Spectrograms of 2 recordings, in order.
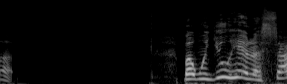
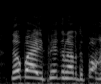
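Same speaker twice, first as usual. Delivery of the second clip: usual speaking voice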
